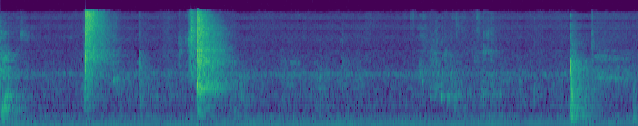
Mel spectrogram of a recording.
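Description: Ring-pull of an aluminium can of L&P (Lemon & Paeroa) soft drink being opened: a crack and a hiss of escaping gas about a second in, then a second, louder crack and hiss a second and a half later. Faint pouring and fizzing follows, and there is a short knock near the end.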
